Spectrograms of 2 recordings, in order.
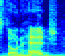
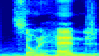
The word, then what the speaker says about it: Stonehenge: hedge thank you destruction I always pronounce stonehedge Stonehenge stone hedge like hedging our bets or a shrubbery is around the place I'm being funny and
